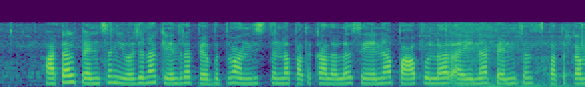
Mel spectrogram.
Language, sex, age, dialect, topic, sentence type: Telugu, female, 51-55, Southern, banking, statement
